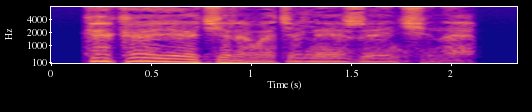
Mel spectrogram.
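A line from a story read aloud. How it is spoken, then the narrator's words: Quiet hooting exclamation. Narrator (Russian): тихо ухнул он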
